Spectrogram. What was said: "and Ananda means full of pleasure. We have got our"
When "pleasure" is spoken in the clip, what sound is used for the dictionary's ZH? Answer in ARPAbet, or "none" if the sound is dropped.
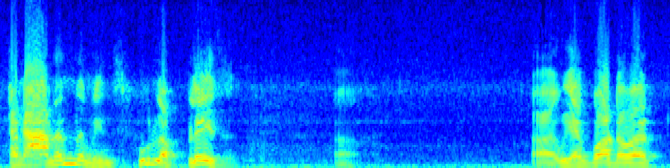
S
